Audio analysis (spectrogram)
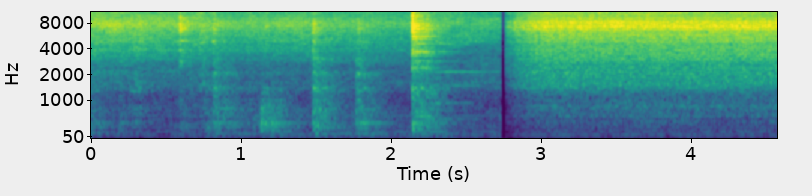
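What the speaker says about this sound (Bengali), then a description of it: "এবার যে মশলার পেস্টটা বানিয়েছিলাম সেটা দিয়ে দিলাম তারপর টমেটোটার সাথে এটা ভালো করে কষিয়ে নিতে হবে" Spice paste and tomato frying and being stirred in a pan, with clear rhythmic scraping strokes over a steady close sizzle that swells into a loud continuous hiss near the end.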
